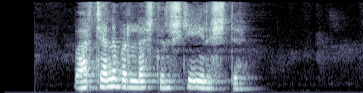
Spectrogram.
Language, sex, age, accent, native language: Uzbek, female, 12-17, Sirdaryo, Uzbek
